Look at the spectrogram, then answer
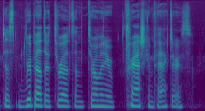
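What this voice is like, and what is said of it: Gordon Gekko impression, New Jersey accent. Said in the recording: “Such a dead-on Gordon Gekko ... Just have that little, like, New Jersey accent”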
